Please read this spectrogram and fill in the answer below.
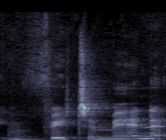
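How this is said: It is pronounced the British English way. "So in British English, we say vitamin"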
